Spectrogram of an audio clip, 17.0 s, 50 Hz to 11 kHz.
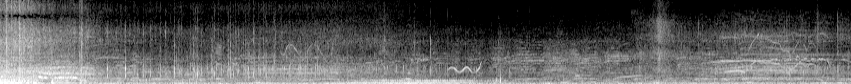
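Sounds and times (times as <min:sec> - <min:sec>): car engine revving: 0:00.0 - 0:11.4, 0:12.3 - 0:17.0
crowd shouting and whistling: 0:00.0 - 0:17.0.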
